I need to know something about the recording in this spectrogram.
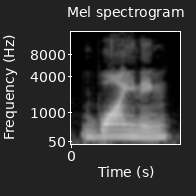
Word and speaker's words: whining: is to moan and notice that's a silent H whine whining then the whining schoolboy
